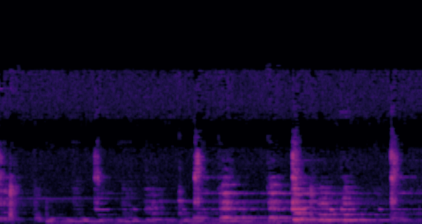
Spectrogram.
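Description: Playful instrumental iMovie soundtrack music played from an iPad over Bluetooth through a Samson Expedition Express portable speaker, heard in the room. Held tones with a light struck note about once a second.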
